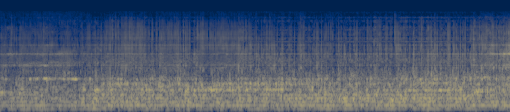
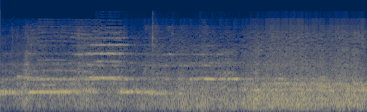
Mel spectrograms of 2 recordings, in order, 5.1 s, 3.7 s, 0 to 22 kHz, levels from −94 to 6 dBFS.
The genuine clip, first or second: second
